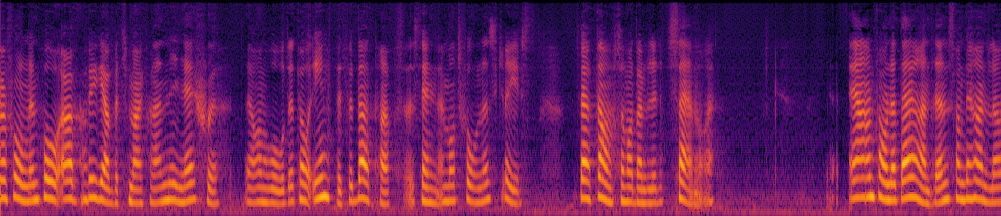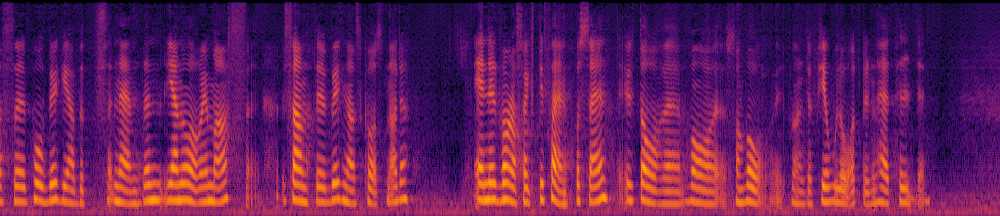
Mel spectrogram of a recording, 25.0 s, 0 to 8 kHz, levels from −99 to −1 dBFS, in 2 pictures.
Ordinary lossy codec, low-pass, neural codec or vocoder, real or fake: none; none; codec, 16 kHz, 1 kbps, FunCodec, trained on LibriTTS, 50 frames a second; fake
